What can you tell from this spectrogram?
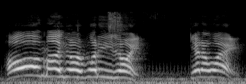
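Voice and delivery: loud frightened yelling; panicked shout. Real, not acted. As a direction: yell it in real panic. Panicked at animatronic.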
